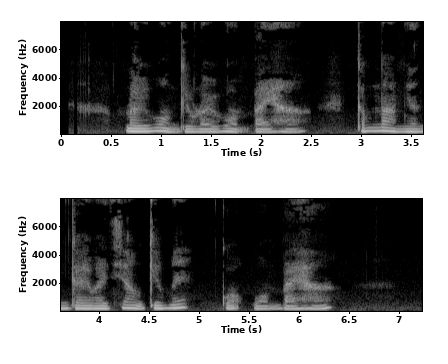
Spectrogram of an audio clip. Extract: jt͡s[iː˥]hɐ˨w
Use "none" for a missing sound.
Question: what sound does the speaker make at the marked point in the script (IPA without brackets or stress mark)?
iː˥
